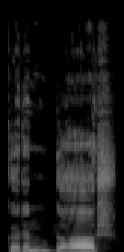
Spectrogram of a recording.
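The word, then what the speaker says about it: карандаш: क, आ, एर, आ, एन, द, आ, श, करनदाश, करनदाश। यहाँ पे ये दो जो आ है ये अनस्ट्रेस्ड रह गए और लास्ट वाला आ स्ट्रेस्ड है, तो इनका प्रोनाउंसिएशन देखिए, करनदाश, करनदाश।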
